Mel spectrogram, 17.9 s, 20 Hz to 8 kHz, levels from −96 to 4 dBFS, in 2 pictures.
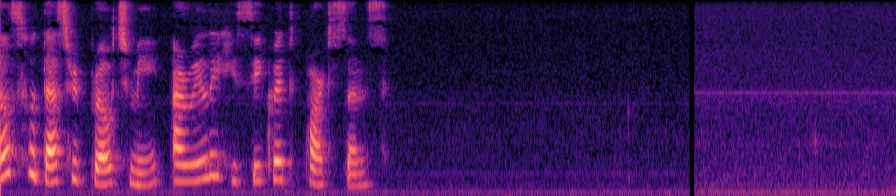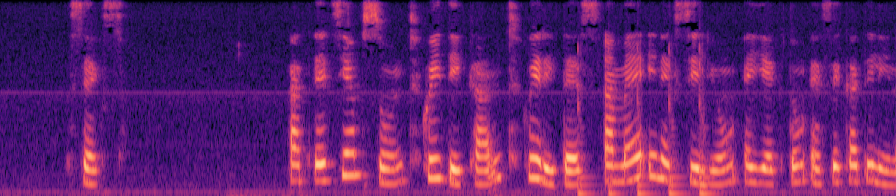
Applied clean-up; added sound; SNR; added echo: none; Musical instrument; 12 dB; none.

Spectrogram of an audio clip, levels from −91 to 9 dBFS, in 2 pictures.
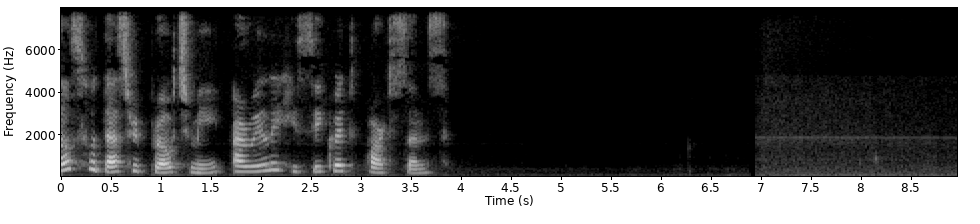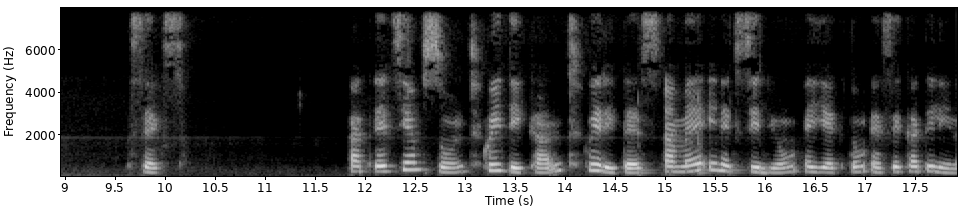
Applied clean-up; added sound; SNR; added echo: neural mask model DeepFilterNet 3.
